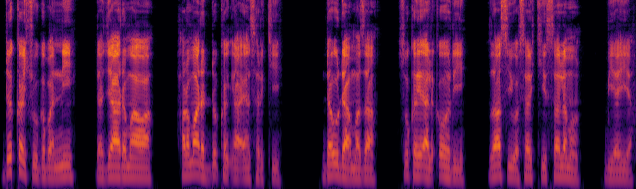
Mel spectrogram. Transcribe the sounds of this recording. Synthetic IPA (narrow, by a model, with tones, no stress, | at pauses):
dʊ˦kɐ˨nʃuː˨ɡɐ˨bɐ˨nːiː˦ | da˨d͡ʒaː˦ɽɪ˦maː˦waː˦ | ha˦rmaː˦da˨dʊ˦kɐ˨ɲʔj̰ʔaː˦j̰ɐ˦nsɐ˦ɽkʲiː˦ | da˦wda˨mɐ˦zaː˦ | sʊ˦ka˨ji˦ʔa˨lkʼɐ˦wɐ˨ɾiː˦ | zaː˦su˨ji˦wa˨sɐ˦ɽkʲiː˦sɐ˦lɐ˦mɐ˨ŋ | bɪ˨jɐ˦jːaː˨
